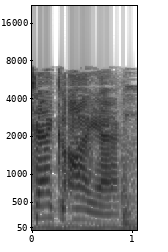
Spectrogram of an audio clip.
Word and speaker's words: AGLA: Agla. Pronounced Agayak.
